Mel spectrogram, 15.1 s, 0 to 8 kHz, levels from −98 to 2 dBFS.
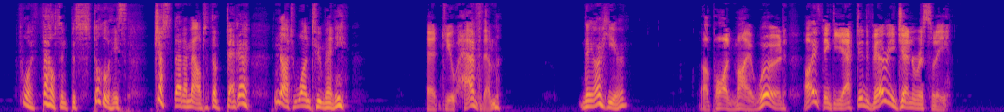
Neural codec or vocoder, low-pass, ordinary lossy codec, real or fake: none; 7.2 kHz; MP3, 32 kbps; real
